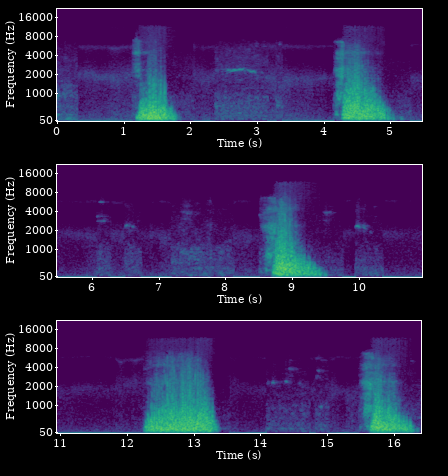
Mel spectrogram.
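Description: A woman exhales hard with each push-up.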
